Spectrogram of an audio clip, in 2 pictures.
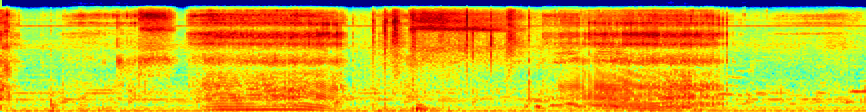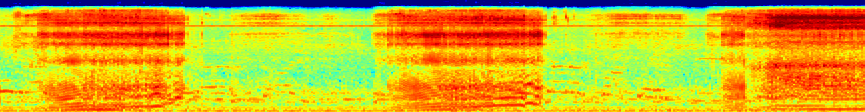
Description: ein skinhead der schnarcht.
